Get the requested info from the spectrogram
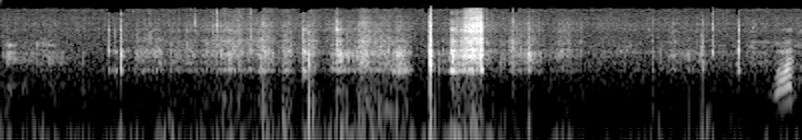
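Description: Scattered sharp clicks and scraping close to the microphone, with a short stretch of rustling about a second in.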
